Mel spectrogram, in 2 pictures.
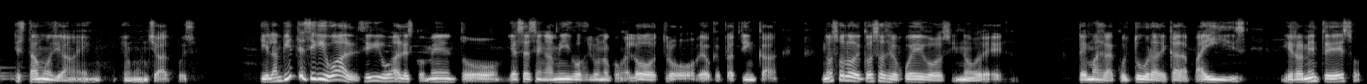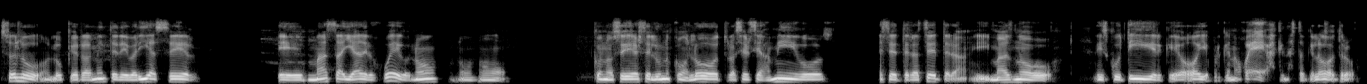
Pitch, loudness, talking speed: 125 Hz, -15 LUFS, 190 wpm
